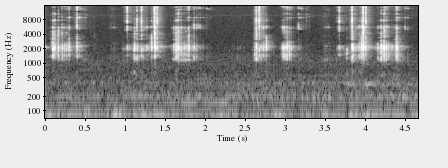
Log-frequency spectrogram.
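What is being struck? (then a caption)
Small steel scissors. Small steel scissors with a purple handle are held in the fingers and their blades snipped open and closed, rubbing metal on metal. The result is clusters of quick, bright, dry metallic snips and scrapes with almost no ring, separated by brief pauses over a faint low background hum.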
